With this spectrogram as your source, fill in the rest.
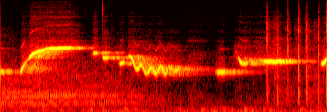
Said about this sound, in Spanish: Silbé cantando bajo la lluvia instantes antes de que lloviznara.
